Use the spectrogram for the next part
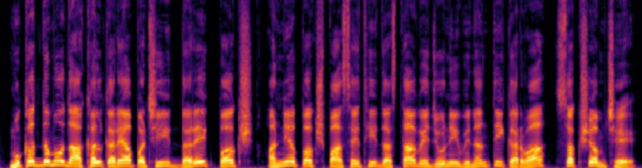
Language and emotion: Gujarati, neutral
